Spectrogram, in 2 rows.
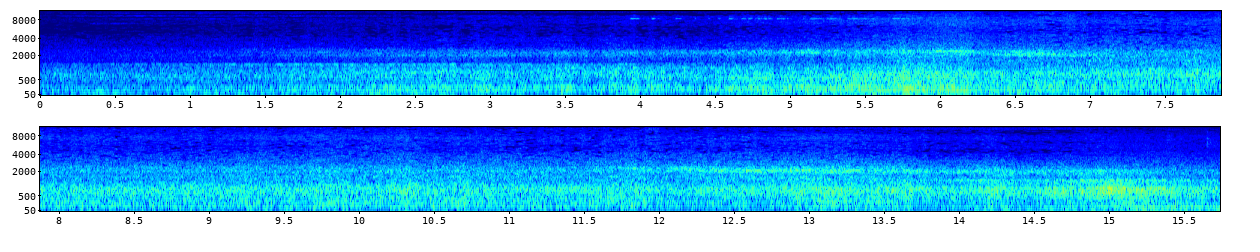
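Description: E7-series Shinkansen passing through a station at speed without stopping. A rushing noise builds over the first six seconds or so as the train comes out of the tunnel, then holds loud and steady as the cars go by.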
